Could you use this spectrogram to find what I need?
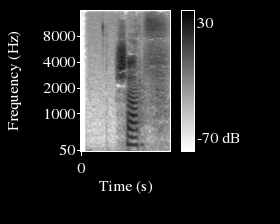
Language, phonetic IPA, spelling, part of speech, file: Russian, [ʂarf], шарф, noun, Ru-шарф.ogg
- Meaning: scarf (type of clothing)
